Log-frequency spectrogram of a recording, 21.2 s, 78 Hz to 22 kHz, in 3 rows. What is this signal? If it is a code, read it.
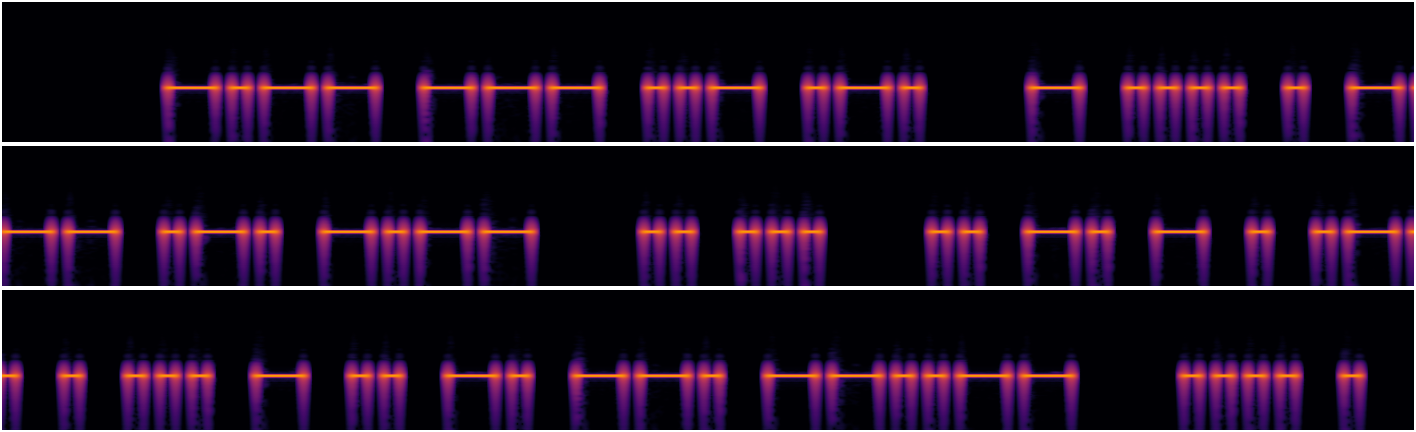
Morse code, heard as a keyed tone, about 16 wpm, 700 Hz. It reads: YOUR THEORY IS INTERESTING, HE
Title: Sentences from Top 1000 Words - Review Part 3 - 15wpm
